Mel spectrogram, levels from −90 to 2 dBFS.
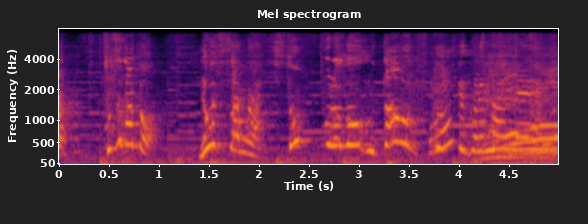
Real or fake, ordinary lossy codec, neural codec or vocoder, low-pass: fake; none; codec, 44.1 kHz, 7.8 kbps, DAC; 7.2 kHz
